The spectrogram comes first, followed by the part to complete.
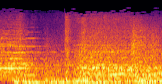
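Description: Dramatic music over a low rumble that swells from the start, the sound of an airliner crashing into the sea, with a sharp crack about a second in.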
